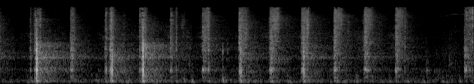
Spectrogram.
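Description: Steady knife chopping on a board, about fourteen sharp, crisp strokes in an even rhythm over several seconds, as lemongrass is finely cut. Moderately loud, with no talking.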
